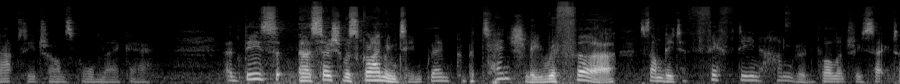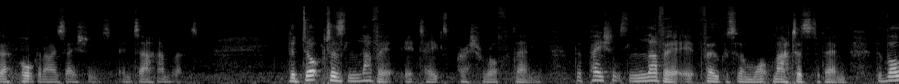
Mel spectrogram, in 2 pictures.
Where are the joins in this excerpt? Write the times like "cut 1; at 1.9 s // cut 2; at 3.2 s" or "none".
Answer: none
